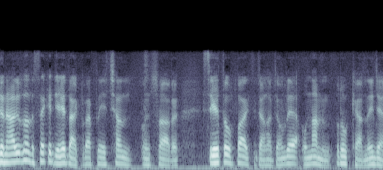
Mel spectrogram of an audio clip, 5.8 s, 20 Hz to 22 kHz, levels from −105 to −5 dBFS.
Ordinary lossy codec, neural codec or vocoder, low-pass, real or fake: none; codec, 16 kHz, 1 kbps, FunCodec, trained on LibriTTS, 50 frames a second; 7.2 kHz; fake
